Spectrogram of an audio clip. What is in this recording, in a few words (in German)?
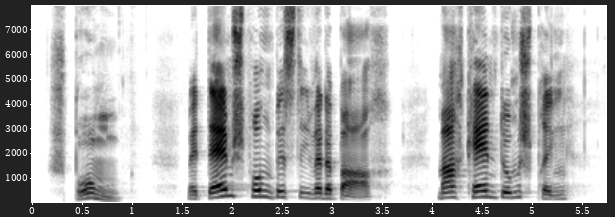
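"schbrungk", wittlicher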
